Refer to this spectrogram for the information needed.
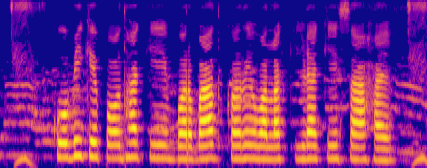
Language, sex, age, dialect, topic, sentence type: Maithili, female, 18-24, Southern/Standard, agriculture, question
